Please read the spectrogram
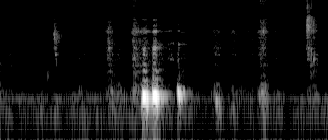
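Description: Someone chewing a gummy Nerds Rope candy with the mouth close to the microphone: scattered wet smacks and clicks, and a louder cluster about two seconds in that includes a short voiced hum.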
